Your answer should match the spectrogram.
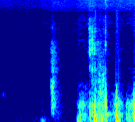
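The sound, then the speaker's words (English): A brief low thump and a short gurgle, then a loud, drawn-out burp into a microphone with a guttural, pulsing rasp that swells in a few throaty bursts. “Yes, I just burped into the mic.”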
